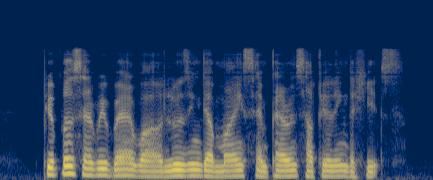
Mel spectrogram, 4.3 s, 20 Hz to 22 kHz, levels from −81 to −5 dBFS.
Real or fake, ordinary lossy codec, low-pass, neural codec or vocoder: fake; none; 7.2 kHz; codec, 44.1 kHz, 7.8 kbps, DAC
